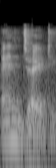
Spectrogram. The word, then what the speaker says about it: anxiety: है समझना वो रखो, लेकिन इसका सही प्रोनाउंसिएशन है एंजाइटी।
